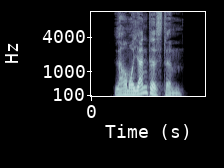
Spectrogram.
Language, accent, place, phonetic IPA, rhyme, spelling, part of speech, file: German, Germany, Berlin, [laʁmo̯aˈjantəstəm], -antəstəm, larmoyantestem, adjective, De-larmoyantestem.ogg
- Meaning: strong dative masculine/neuter singular superlative degree of larmoyant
